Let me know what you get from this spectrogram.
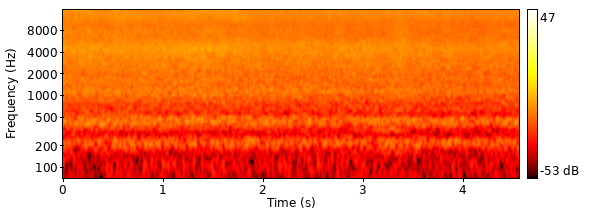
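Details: Many honey bees buzz together in the hive around a hatching young bee, giving an unbroken, even droning hum with a soft hiss on top.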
